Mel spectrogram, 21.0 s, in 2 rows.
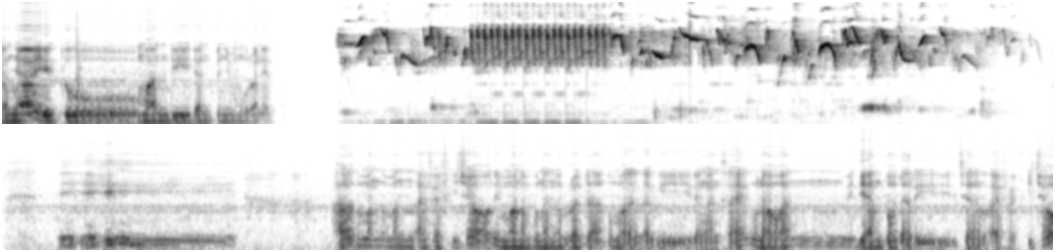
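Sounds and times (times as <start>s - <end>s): songbird singing: 3.4s - 10.4s.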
